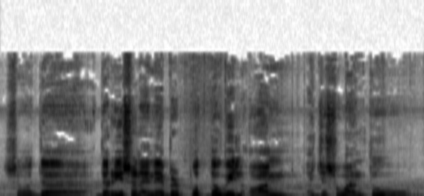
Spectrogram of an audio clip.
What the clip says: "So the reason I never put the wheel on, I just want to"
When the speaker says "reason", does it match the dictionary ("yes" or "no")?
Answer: no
